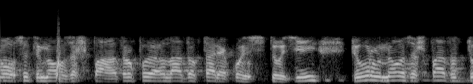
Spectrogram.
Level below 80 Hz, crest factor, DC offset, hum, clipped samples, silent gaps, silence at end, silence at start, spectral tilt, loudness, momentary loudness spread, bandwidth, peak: -74 dBFS; 12 dB; under 0.1%; none; under 0.1%; none; 0 s; 0 s; -6.5 dB/octave; -22 LUFS; 4 LU; 7.2 kHz; -8 dBFS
